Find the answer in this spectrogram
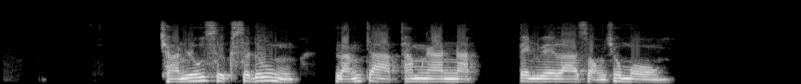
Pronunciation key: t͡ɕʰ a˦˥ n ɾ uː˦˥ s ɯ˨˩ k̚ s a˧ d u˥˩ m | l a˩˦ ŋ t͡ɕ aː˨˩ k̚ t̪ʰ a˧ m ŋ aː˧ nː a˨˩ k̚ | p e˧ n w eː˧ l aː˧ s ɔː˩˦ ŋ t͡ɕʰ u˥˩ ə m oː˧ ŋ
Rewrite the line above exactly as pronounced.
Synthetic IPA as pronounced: t͡ɕʰ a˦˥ n ɾ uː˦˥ s ɯ˨˩ k̚ s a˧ d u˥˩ ŋ | l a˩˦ ŋ t͡ɕ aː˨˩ k̚ t̪ʰ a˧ m ŋ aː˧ nː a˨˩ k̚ | p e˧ n w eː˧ l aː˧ s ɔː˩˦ ŋ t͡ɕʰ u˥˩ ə m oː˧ ŋ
